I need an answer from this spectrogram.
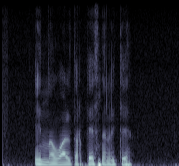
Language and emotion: Russian, neutral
